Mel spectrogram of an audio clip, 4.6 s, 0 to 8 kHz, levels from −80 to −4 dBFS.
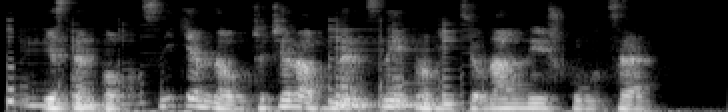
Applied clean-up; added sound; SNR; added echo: neural mask model DeepFilterNet 3.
